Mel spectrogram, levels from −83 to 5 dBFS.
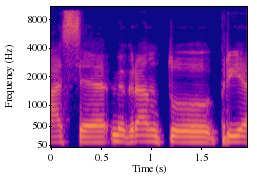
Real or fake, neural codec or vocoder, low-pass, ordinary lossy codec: real; none; 9.9 kHz; MP3, 96 kbps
